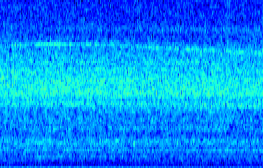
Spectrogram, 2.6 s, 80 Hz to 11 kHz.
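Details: VW TDI with DSG, about 192k miles, first start after replacing the noisy dual mass flywheel, tensioner and alternator pulley: steady, even diesel idle with smooth low rumble, no knocks or flywheel chatter; sounds healthy.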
